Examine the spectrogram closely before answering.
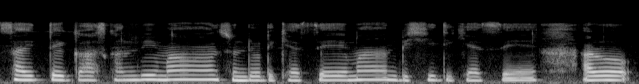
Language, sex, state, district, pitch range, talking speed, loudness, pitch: Nagamese, female, Nagaland, Kohima, 185-210 Hz, 130 wpm, -16 LUFS, 200 Hz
